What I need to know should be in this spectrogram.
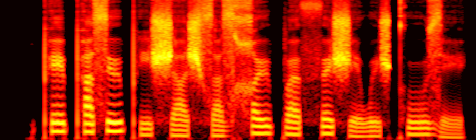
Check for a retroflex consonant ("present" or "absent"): absent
